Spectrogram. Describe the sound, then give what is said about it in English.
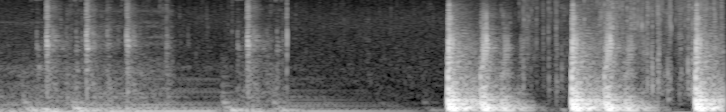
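Someone pounds on a door to break it down: a few light rattling clicks at first, then a brief silence and three heavy, booming thuds about half a second apart, each loud and ringing. “As whoever was behind the door was now pounding to break it down.”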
